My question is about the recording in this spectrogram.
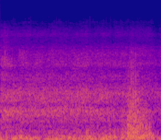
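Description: Steady road noise from a car on the move, with wind rumbling on the microphone.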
